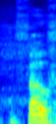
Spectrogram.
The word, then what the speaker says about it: faux: Fox fur is. – Fake. Faux fur is fake. – National Fritters Day and National Mutt Day. Why is there an X? – Because it's silent.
